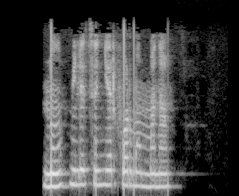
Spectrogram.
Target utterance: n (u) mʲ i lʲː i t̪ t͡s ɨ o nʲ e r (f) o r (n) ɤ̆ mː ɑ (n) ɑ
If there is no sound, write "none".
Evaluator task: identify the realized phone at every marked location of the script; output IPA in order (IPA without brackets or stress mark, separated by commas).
u, f, m, n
